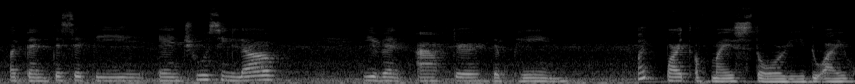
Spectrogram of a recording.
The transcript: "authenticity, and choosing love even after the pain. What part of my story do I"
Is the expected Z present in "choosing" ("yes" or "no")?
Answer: no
